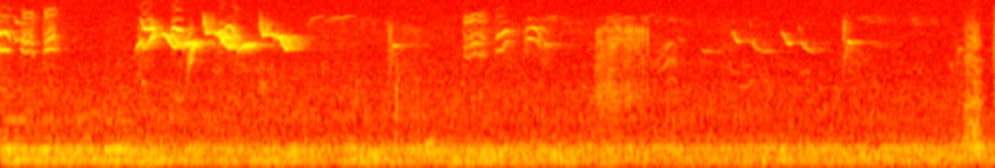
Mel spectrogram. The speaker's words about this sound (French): Ça y est, les premiers cris de pinson du Nord de l'année.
